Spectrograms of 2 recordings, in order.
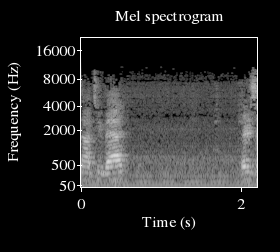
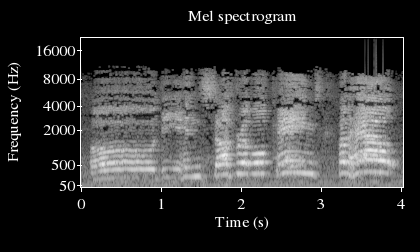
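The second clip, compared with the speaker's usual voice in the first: loud, high and slow cry of agony; cried out; 8 semitones higher, 8 dB louder, much slower than usual. Acted. Dying sinner's last words, a slow loud agonized cry. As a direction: wail it slowly in torment. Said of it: "he cried out".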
